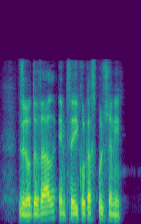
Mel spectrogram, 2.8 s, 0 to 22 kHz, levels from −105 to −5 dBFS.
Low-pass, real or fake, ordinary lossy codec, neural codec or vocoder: 7.2 kHz; fake; AAC, 48 kbps; autoencoder, 48 kHz, 32 numbers a frame, DAC-VAE, trained on Japanese speech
